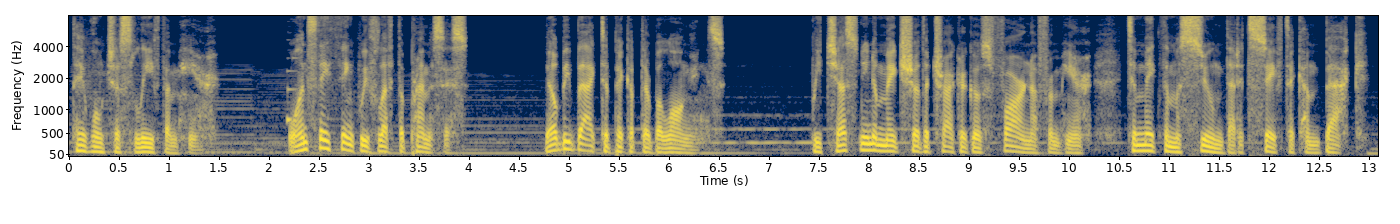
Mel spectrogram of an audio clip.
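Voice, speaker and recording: An actor voicing a stern, composed young warrior in a game, speaking in a measured, serious way. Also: male voice, on the low side, animated, soft background music, lightly acted. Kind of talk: game cutscene voice acting.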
